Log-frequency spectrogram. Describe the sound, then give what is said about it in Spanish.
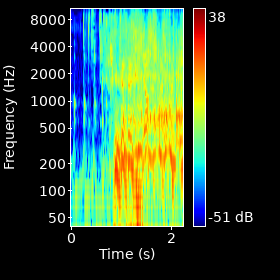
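A few light taps, then a steady pour of liquid into a container, hissing and gurgling with a rising bubbly tone, like a carbonated drink being poured. “Sonó, pero esto suena, refresco, esto suena más a refresco. Te dan ganas de tomárselo, ¿no? No sé si es refresco o cerveza, algo con gas.”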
